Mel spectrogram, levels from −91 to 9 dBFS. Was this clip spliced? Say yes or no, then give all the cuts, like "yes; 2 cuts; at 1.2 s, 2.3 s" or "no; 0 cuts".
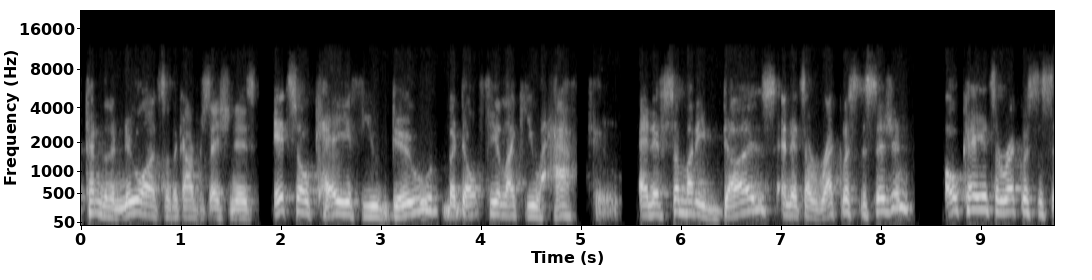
yes; 2 cuts; at 1.8 s, 5.5 s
